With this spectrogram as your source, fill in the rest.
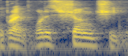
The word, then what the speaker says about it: Shang-Chi: Well, that's how Kevin Feige pronounced it. All this time, I thought it was pronounced Shang-Chi, because it's spelled Shangchi. I mean, we know how to say chi here in English from, I guess, the Cantonese or Mandarin word, but he said Shang-Chi.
